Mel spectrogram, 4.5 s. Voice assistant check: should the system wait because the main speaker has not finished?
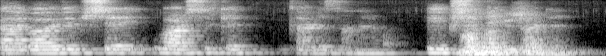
No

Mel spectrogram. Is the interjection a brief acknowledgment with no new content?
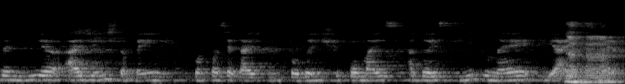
Yes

